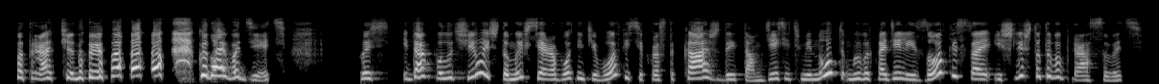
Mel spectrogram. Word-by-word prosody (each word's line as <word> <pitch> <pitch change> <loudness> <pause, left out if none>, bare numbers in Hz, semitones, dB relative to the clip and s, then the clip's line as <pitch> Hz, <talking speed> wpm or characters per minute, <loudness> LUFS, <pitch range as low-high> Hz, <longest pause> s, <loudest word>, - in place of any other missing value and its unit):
потраченную. 290 +2 +1 0.9
Куда 415 -2 +7
его 390 - +2
деть? 205 -3 -9 0.7
То 265 - -3
есть 270 0 -5
и 250 - -8
так 390 - +3
получилось, 300 - -1
что 235 - -2
мы 260 +8 -1
все 300 -6 -1
работники 245 +1 -3
в 215 - -12
офисе, 300 - -4
просто 220 +1 -9
каждые, 270 -6 +2
там, 185 -4 -8
10 250 +2 -7
минут 235 - +1
мы 250 +3 -3
выходили 255 -1 -2
из 210 -2 -8
офиса 275 +1 +1
и 235 0 -4
шли 360 - -3
что-то 380 -1 -5
выбрасывать. 195 - -8
260 Hz, 145 wpm, -19 LUFS, 230-305 Hz, 0.9 s, Куда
